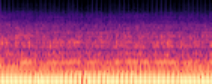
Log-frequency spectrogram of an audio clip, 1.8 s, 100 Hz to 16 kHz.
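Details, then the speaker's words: Nissan Skyline R33 GTR RB26, first run after enabling injectors and ECU reboot: steady even low rumble, smooth unbroken beat, no knocks or misses. Normal idle. "I do have everything is working good everything is working good so uh yeah finally this thing is actually going"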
